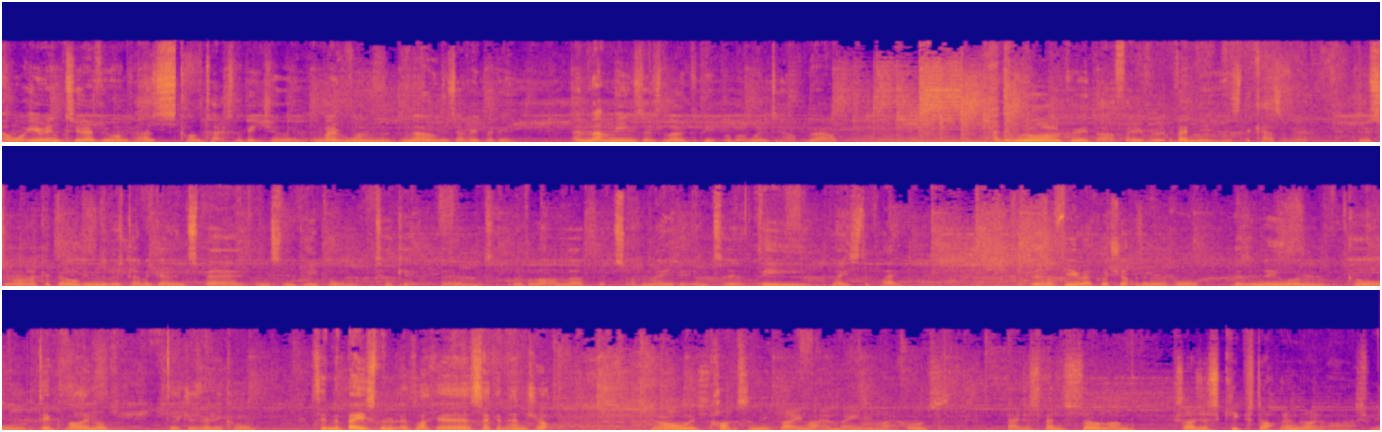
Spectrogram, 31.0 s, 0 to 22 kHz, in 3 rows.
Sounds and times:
Speech: 0.0s - 6.3s, 7.4s - 17.2s, 18.0s - 24.8s, 25.5s - 31.0s
Exciting music: 3.8s - 29.7s.

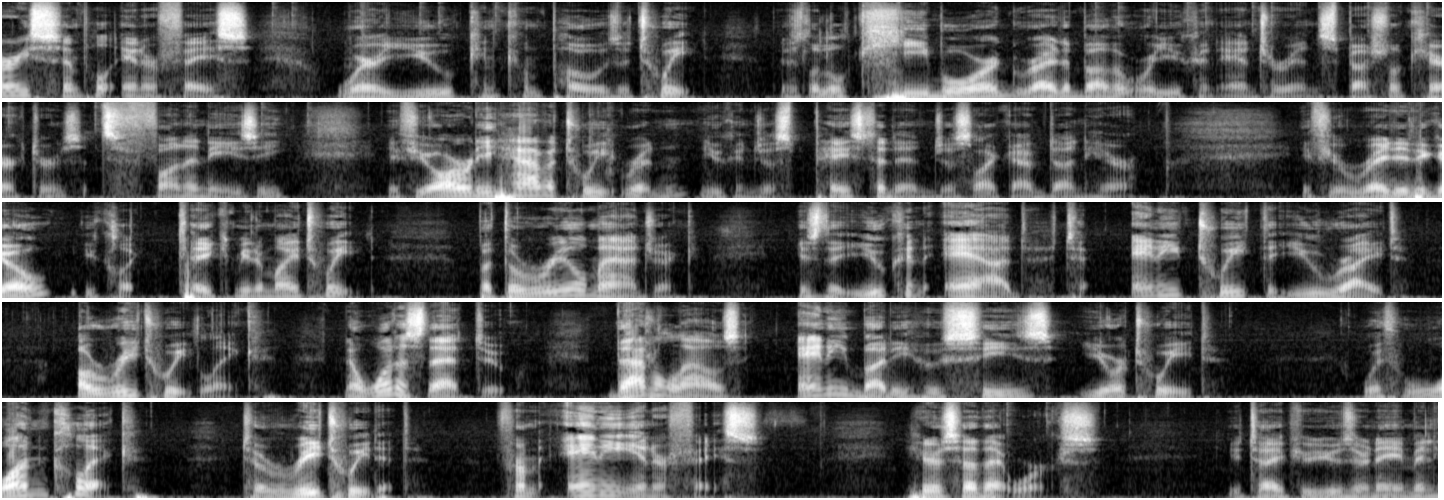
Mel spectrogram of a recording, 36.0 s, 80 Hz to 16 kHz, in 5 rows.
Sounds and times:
Speech: 0.0s - 12.9s, 13.7s - 27.8s, 28.4s - 32.7s, 33.3s - 35.9s.

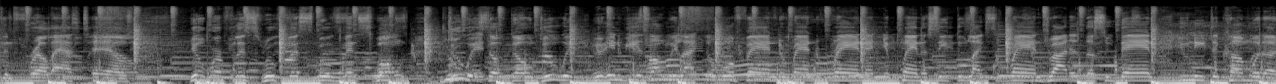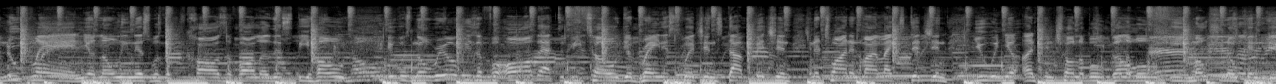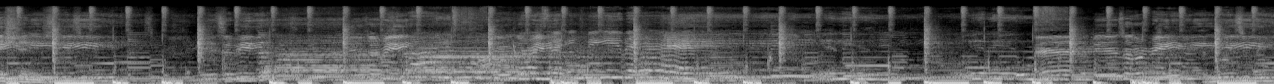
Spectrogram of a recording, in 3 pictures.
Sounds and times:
Hip hop music: 0.0s - 38.2s
Reggae: 0.0s - 38.2s.

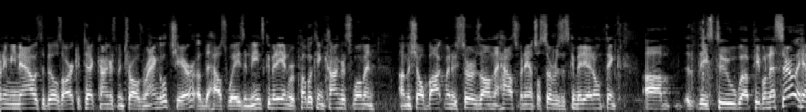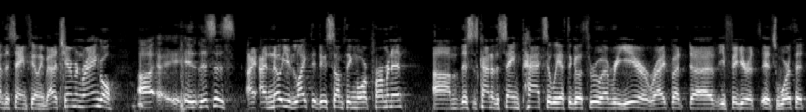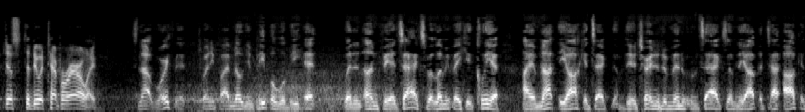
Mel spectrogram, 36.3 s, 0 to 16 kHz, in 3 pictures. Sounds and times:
Speech: 0.0s - 36.2s.

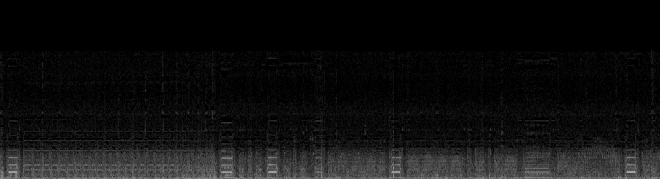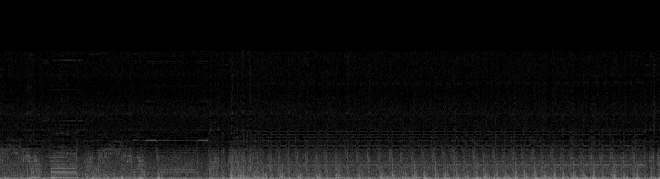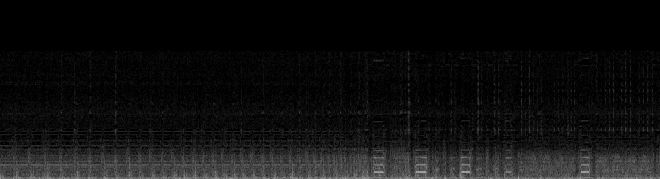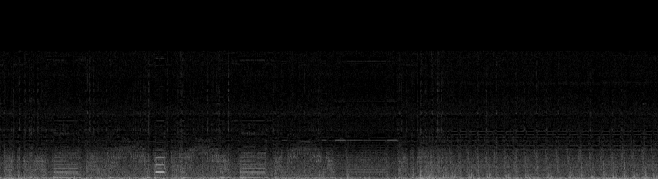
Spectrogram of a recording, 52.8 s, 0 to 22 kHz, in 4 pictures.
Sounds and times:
Printer: 0.0s - 52.7s.

